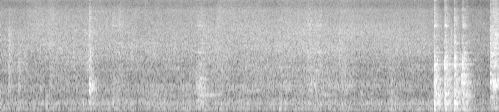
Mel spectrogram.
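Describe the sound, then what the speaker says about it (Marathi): Onion and tomato sautéing briefly in a pan, with a steady soft sizzle and a few spatula stirs, then a quick cluster of louder scraping strokes near the end; no voices. "परतवून घ्यायचे जास्त नाही करायचे कारण आपल्याला हे लगेच मिक्सरला लावायचे"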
